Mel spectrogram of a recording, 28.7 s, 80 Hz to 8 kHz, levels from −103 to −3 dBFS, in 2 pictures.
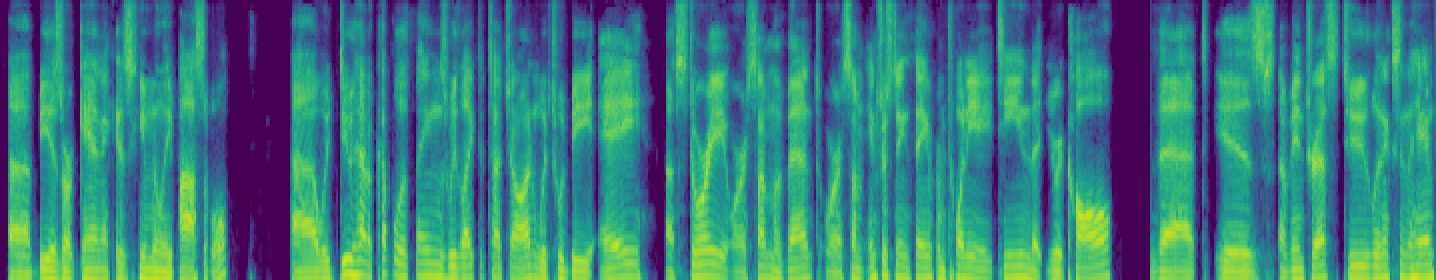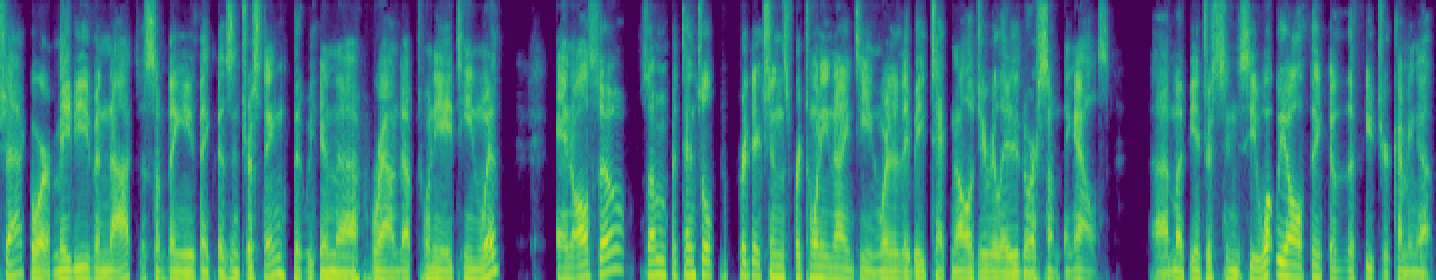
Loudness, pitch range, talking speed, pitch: -16 LUFS, 95-120 Hz, 205 wpm, 105 Hz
